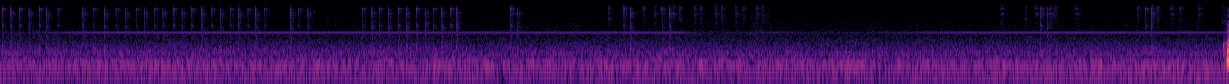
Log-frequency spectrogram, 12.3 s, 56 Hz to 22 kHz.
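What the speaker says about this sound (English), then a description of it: "all you do is hear my mouse clicking" Rapid small clicks from a computer mouse and keys during a Bloons TD 6 tower-defense match, tapping in quick irregular bursts at close range over a steady low background hum and a faint constant tone.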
